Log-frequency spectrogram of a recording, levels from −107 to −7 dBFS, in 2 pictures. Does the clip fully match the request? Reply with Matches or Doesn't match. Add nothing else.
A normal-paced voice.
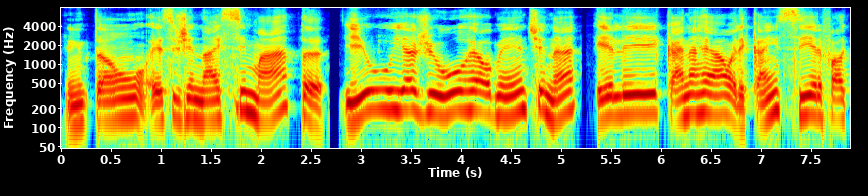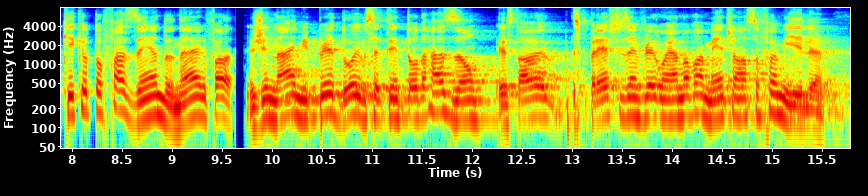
Matches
